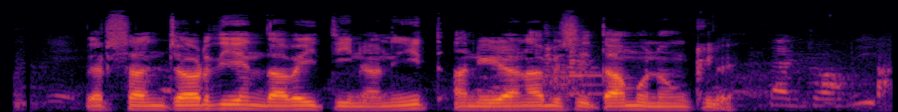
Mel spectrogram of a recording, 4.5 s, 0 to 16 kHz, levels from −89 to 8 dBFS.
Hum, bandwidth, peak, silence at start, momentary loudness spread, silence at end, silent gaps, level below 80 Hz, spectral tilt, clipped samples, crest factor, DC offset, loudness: none; 10 kHz; -6 dBFS; 0.3 s; 15 LU; 0.05 s; none; -70 dBFS; -5 dB/octave; under 0.1%; 20 dB; under 0.1%; -27 LUFS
